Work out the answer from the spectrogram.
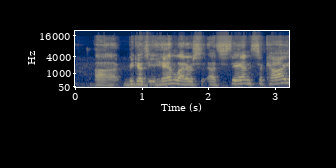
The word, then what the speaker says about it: Sakai: Uh because he handlets Stan Sakai. Is that how you say your last name? Right. Yes. Yeah. Yeah. I said it right. Sans Sakai.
